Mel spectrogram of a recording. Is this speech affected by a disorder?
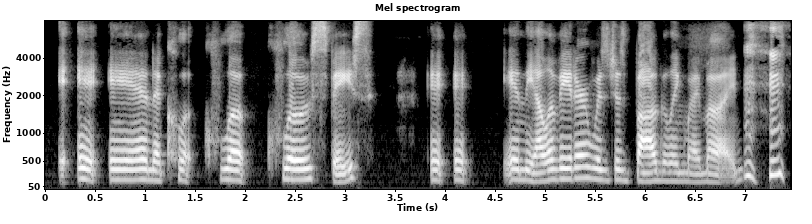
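Yes: stuttering; covert since childhood, immediate onset soon after starting to talk, school therapy from kindergarten, private therapist; recovering covert, still stutters, American Institute for Stuttering 3-week intensive program, fluency shaping techniques; formerly word switching and avoiding, held back stutters, pushed words out, appeared out of breath; here repeated sounds, prolonged sounds.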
